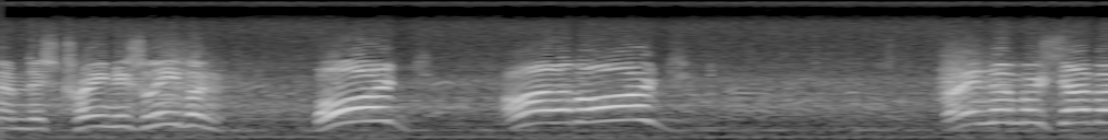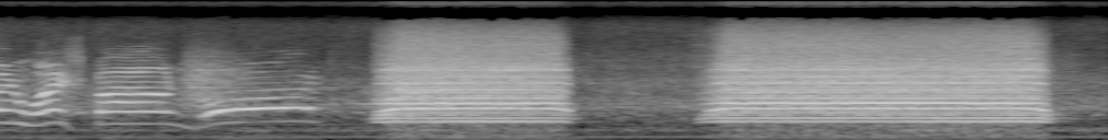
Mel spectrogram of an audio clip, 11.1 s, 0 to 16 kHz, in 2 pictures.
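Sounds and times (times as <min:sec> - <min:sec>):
steam locomotive whistle blast: 0:07.4 - 0:08.4, 0:09.0 - 0:10.9.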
